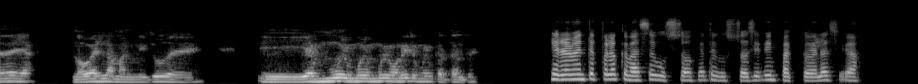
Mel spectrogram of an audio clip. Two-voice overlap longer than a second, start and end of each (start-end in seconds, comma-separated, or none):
none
